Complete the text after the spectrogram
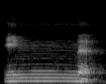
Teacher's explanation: نون مشدد پر گنہ ہوگا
